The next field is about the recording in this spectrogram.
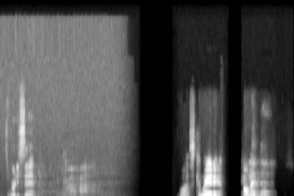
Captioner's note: audience laughing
